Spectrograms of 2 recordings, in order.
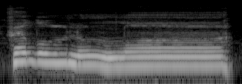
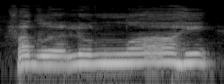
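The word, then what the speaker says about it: فضل الله: The fourth mistake is mixing the sound of the bad with that of a sound of nasalization, giving it gunna. Fadlullah. While the right way of pronouncing it is like this. Fadlullahi. Fadl, without giving it gunna.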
